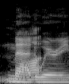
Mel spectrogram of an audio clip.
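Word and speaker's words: Mahd Wy'ry: And they call it, was it Mad-weary. Mad-weary. Yeah. And it's mad weary. Yeah. Which is, just a spelled differently. stupid Jack Kirby thing, but they spell it weird.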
